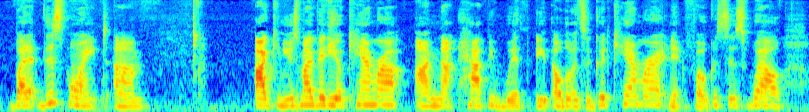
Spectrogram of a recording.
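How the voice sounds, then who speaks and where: Loud and bright, with a sharp tone, a woman speaks at a fairly high pitch and a moderate pace with fairly even intonation. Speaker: knitting video podcaster. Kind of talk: casual chat.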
